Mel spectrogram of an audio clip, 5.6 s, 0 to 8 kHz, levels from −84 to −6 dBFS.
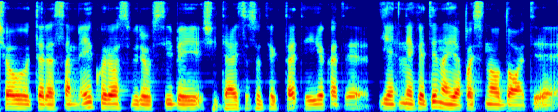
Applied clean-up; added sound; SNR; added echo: neural mask model DeepFilterNet 3.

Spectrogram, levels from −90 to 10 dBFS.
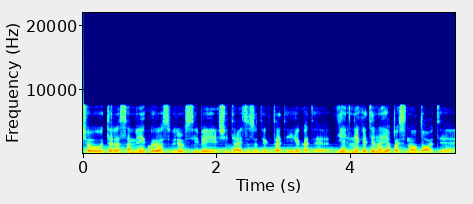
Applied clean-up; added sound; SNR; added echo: none; Bowed string instrument + Brass instrument; 12 dB; none.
